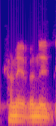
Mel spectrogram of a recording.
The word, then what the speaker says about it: Cynefin: So just to start with Canevan, it's spelled CYNEFIN,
